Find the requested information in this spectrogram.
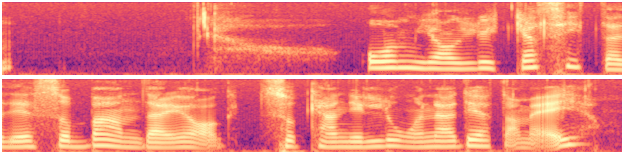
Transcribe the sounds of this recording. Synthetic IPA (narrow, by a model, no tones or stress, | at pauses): ɔmjɑːɡlʏkːashɪt̪ːad̪ɛsɔband̪aɾjɑ̰ːɡsɔkʰand̪ɪloːnad̪ɛt̪a̰mɛ̰j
